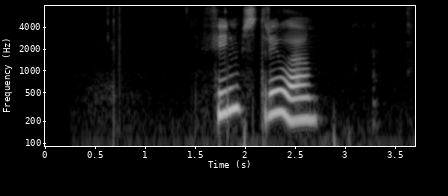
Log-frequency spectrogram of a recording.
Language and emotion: Russian, neutral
